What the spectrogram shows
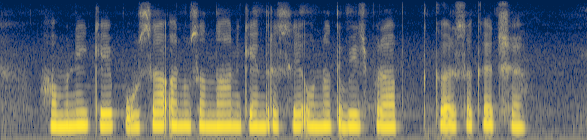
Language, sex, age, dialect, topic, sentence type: Magahi, female, 25-30, Western, agriculture, question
